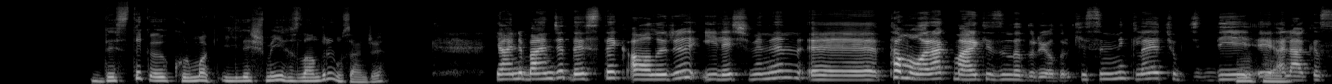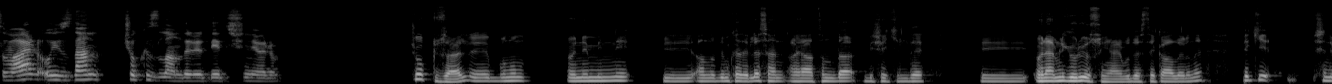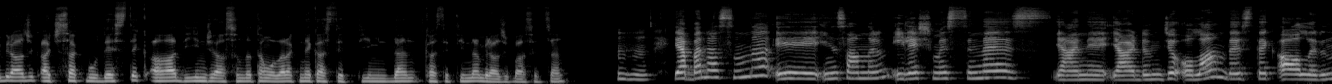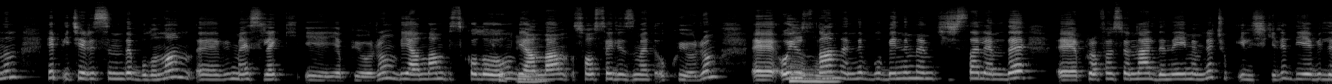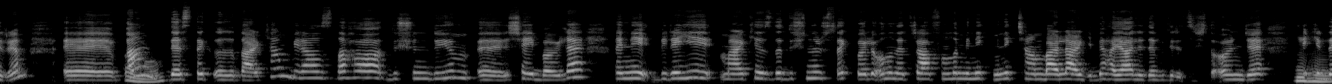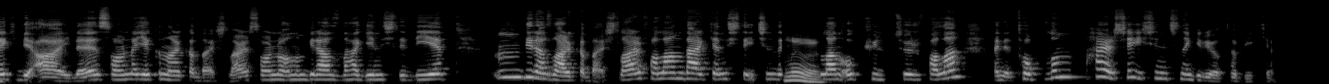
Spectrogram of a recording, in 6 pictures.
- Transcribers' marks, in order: other background noise; tapping; unintelligible speech
- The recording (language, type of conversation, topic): Turkish, podcast, Destek ağı kurmak iyileşmeyi nasıl hızlandırır ve nereden başlamalıyız?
